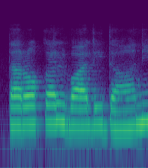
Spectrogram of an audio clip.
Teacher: ترکل والدانی میں را مفخم پڑھی جائے گی، آگے والدانی دونوں جگہ 2 کاؤنٹ کرنا ہے، ایک الف مدہ ہے اور دوسرا فتح قائمہ، قائم مقام الف مدہ ہی ہے۔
